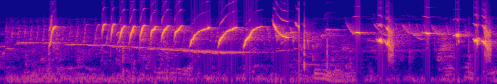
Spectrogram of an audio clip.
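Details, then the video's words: White-rumped shama song opening with a long thin whistle beneath a rapid series of high downslurred notes, followed by sharp varied chips. "suara kicau murai batu"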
